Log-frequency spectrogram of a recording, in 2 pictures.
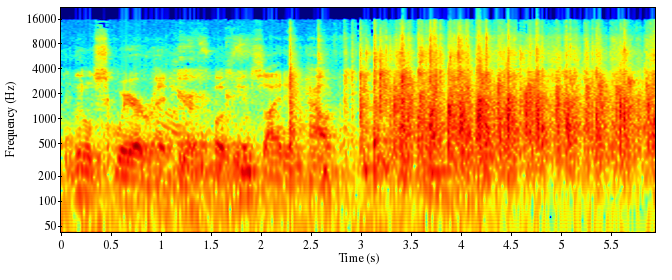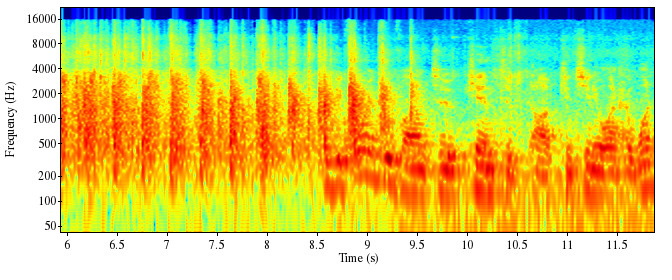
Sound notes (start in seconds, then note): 2.3 applause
